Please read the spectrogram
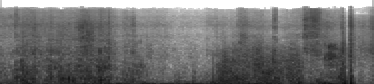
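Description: Wind buffeting an action camera's microphone in a steady low rumble, with the hiss of a snowboard carving through powder snow.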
